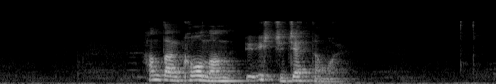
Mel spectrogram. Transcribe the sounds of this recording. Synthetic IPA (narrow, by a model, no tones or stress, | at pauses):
hant̪ankʰɔːnanʉɪht͡ʃɪd͡ʑɛ̥t̪amɔjɹ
